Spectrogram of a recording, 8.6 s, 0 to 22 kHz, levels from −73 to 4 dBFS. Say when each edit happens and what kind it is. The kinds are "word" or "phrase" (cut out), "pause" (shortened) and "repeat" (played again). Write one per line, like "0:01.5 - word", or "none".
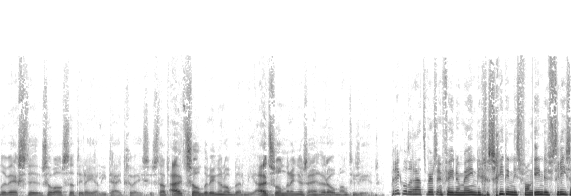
0:01.2 - word
0:02.5 - word
0:03.6 - word
0:05.7 - pause
0:07.2 - phrase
